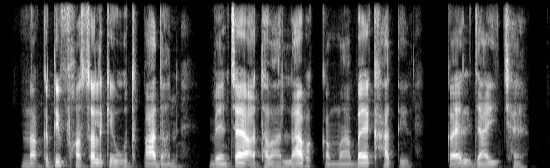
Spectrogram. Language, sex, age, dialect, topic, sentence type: Maithili, female, 18-24, Eastern / Thethi, agriculture, statement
